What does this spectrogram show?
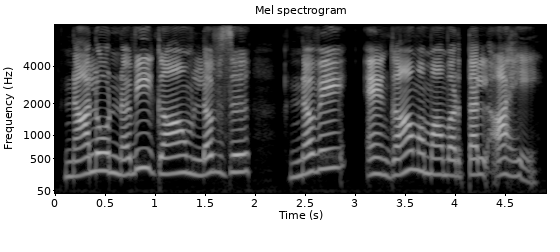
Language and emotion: Sindhi, neutral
